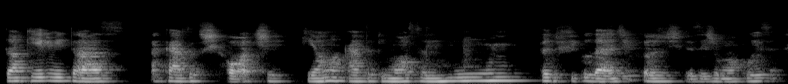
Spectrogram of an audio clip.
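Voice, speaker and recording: A Brazilian woman with a deep, darkish voice talks at a normal pace with few pauses and fairly even intonation, repeating phrases for emphasis. She is a podcast guest, an oracle card reader and holistic therapist, doing a card reading and answering interview questions. The lo-fi recording is in an echoey room with music playing behind her.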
